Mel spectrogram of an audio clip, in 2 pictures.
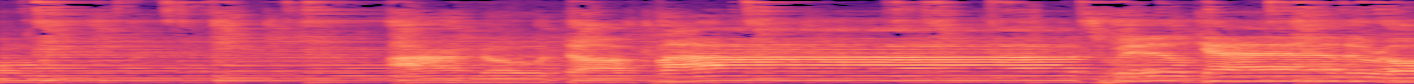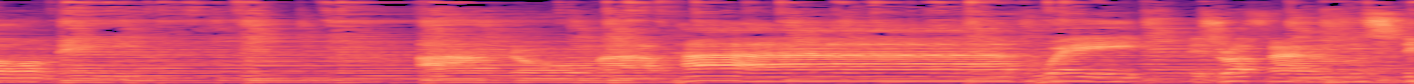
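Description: Live acoustic folk music: an acoustic guitar and an Appalachian mountain dulcimer play a slow instrumental passage between sung verses, with a sustained low accompaniment under two bending melodic phrases.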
